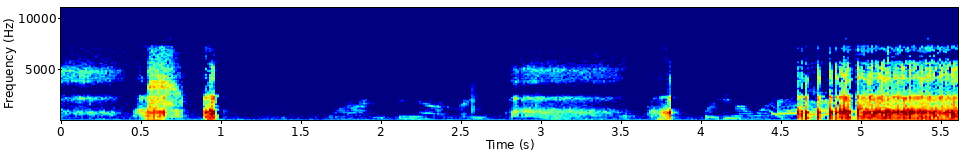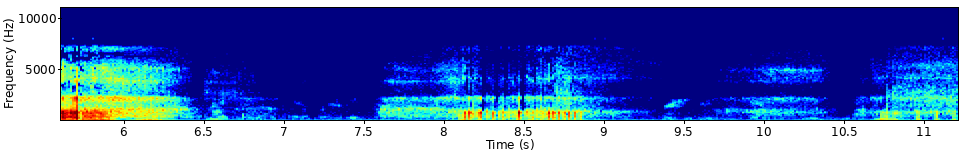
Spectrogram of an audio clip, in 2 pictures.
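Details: Adult man asleep who denied snoring: irregular snorts and rattling breaths, one long loud snore with a whistling edge; snoring.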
